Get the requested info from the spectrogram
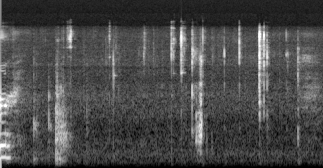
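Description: Scattered light clicks and taps from handling a clear plastic ornament and its small metal cap.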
